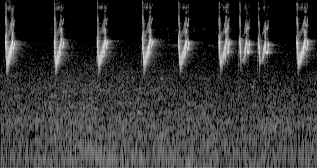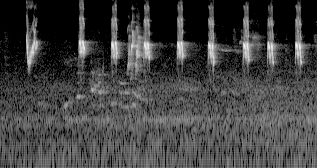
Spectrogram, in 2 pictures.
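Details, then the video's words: Long-tailed shrike (cendet), vigorous masteran song: sharp high chirps repeated about once a second, then slightly faster, with a brief jumble of twittering notes in the middle. "cendet gacor MASTERAN CENDET BANYAK DICARI PECINTA BURUNG || Long-tailed Shrike"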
